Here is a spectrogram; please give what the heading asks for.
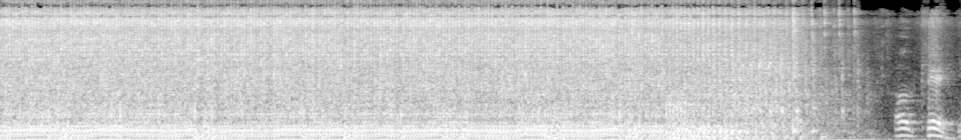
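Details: Powersmart snow blower that wouldn't start, after ultrasonic carburetor cleaning: small engine runs loud and steady with an even beat for about eight seconds, then winds down; running normally.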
